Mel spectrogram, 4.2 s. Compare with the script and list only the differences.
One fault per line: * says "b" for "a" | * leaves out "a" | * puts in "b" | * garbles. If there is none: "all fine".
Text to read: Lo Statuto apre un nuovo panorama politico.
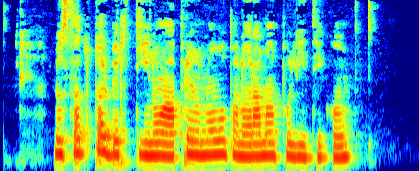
* puts in "albertino"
